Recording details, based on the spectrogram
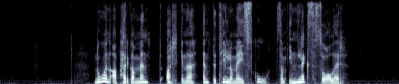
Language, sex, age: Norwegian, female, 32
